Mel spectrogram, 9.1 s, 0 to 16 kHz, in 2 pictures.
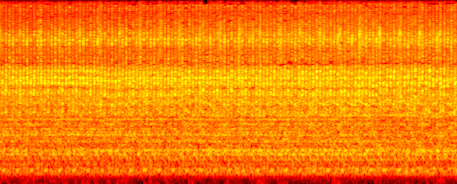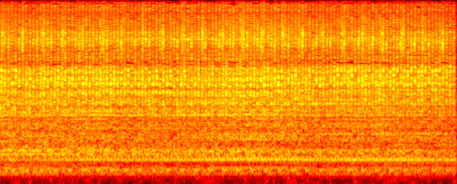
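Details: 2008 Mitsubishi Lancer, recorded at -5°C after extreme cold of -35°C: quick even ticking three to four per second over idle, passenger side, somewhat diesel-like; fine at 3°C, cause unknown.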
